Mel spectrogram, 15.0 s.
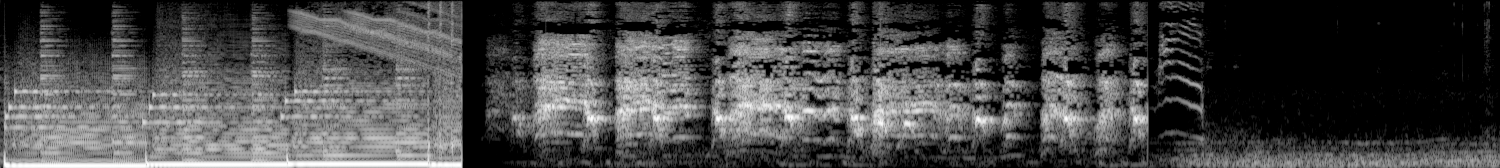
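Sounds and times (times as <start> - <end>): dog barking: 5.0 - 11.6.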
